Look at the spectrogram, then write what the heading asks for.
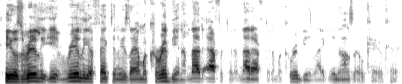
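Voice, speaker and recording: A man's voice: on the low side, fairly even intonation, rapid-fire, darkish tone, dry recording. A man hosting a casual interview, asking loose, filler-heavy questions in a laid-back way. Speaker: host interviewer.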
